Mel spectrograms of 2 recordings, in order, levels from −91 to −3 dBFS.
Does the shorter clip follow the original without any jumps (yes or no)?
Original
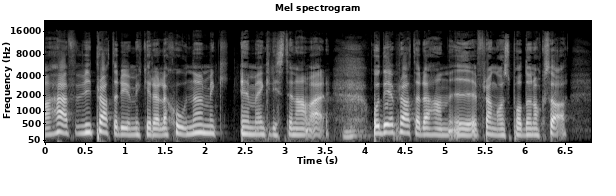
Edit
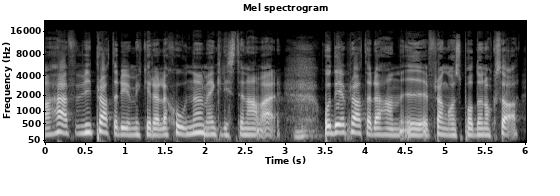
no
